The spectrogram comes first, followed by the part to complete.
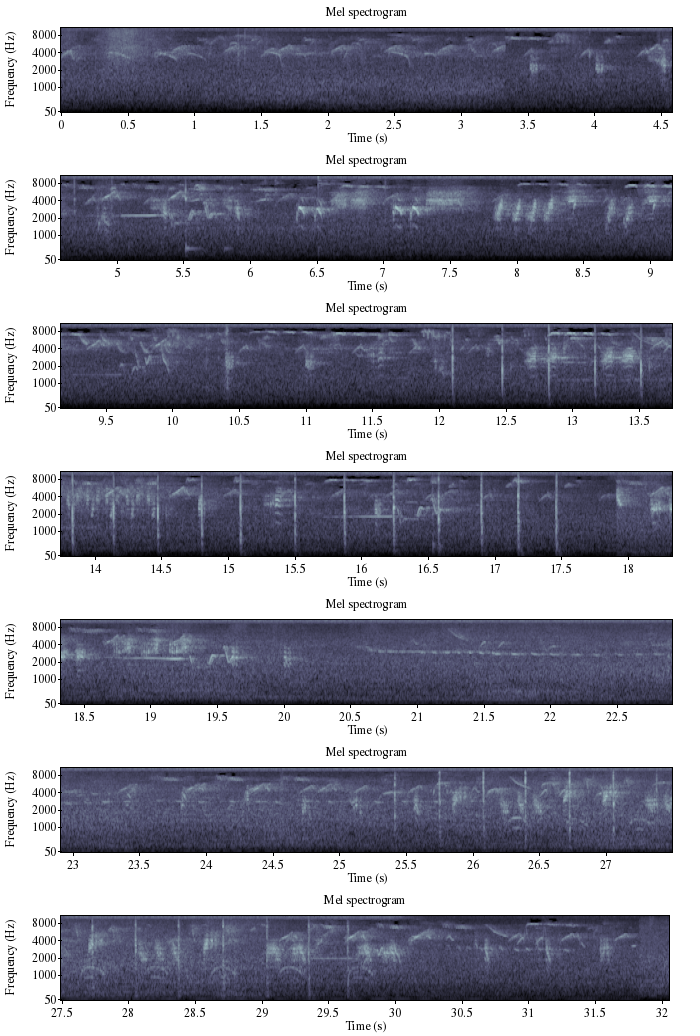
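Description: Outdoor daytime ambience of many birds chirping and singing in quick, short calls over a steady high insect drone. About twenty seconds in, one bird gives a long, slightly falling whistle.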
